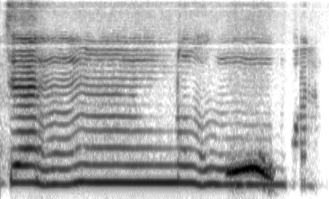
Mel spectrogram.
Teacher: Panjangkan dulu jimnya, baru ditasdidkan ke nunnya. Nah, didengungkan nun tasdidnya.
